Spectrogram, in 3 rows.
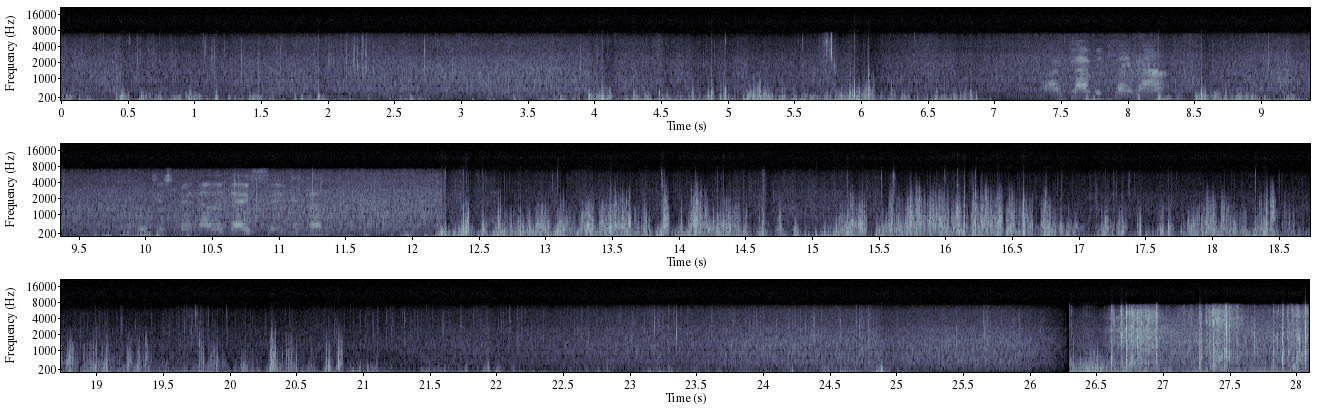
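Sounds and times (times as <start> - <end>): wind buffeting microphone: 0.0 - 25.1, 26.3 - 28.0.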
